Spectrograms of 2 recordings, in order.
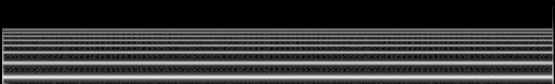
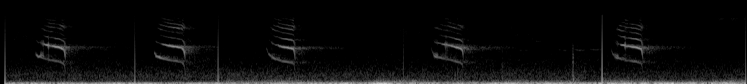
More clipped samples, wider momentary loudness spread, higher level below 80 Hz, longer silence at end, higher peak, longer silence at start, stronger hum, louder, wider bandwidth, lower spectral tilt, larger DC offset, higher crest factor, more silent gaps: neither; second, 0 LU vs 8 LU; second, -60 dBFS vs -30 dBFS; about the same, 0 s vs 0 s; first, -6 dBFS vs -12 dBFS; about the same, 0 s vs 0.05 s; neither; first, -8 LUFS vs -37 LUFS; second, 5.6 kHz vs 7 kHz; second, 0.5 dB/octave vs -4.5 dB/octave; neither; second, 2 dB vs 14 dB; neither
